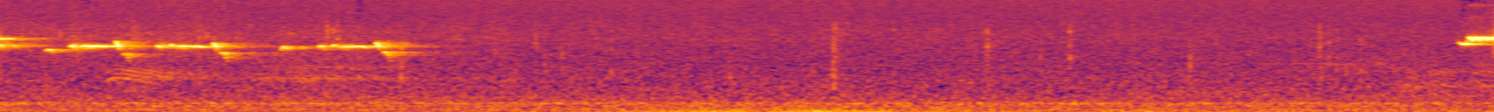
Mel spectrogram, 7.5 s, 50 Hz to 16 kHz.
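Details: Narcissus flycatcher male on 10 May 2026, giving three rapid, repeated whistled phrases within two seconds, then a stretch of quiet, and a sharp high note right at the end.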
